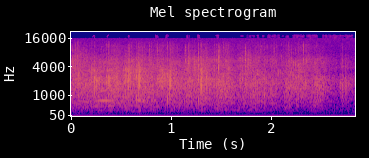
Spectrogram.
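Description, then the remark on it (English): An audience clapping their hands to the Lord in a dense, continuous burst of applause, steady and moderately loud throughout, with no voices standing out. “We clap our hands to the Lord.”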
